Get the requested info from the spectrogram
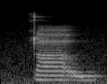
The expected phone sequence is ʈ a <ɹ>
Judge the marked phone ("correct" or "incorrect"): incorrect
